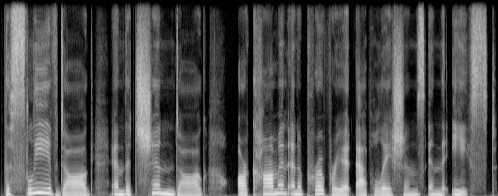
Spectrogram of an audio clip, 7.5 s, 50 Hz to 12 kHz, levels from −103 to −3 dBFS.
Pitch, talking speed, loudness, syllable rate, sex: 195 Hz, 120 wpm, -21 LUFS, 3.7 syllables/s, female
